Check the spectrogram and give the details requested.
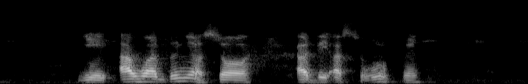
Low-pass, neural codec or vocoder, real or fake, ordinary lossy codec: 7.2 kHz; codec, 16 kHz, 1.1 kbps, Voila-Tokenizer; fake; Opus, 32 kbps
